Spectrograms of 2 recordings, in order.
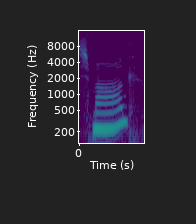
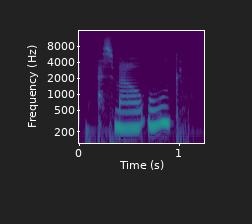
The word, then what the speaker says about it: Smaug: Is it Smaug? Is it Smog? How how do you say it? What's your pronunciation? Smaug. Well, yeah, no, but how do you emphasize for me? Try and help. Smaug. Smaug. Yes, instead of just smog.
